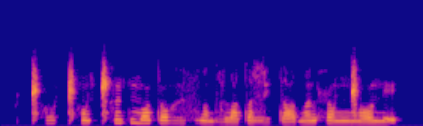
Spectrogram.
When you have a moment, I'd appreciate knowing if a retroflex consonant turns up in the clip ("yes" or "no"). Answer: no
